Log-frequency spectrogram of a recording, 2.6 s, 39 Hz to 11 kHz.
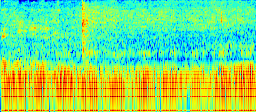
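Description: A Nissan S13 coupe backs into a garage, its engine a steady, loud low rumble throughout with slight revving fluctuation and a brief clatter partway through.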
